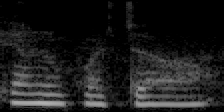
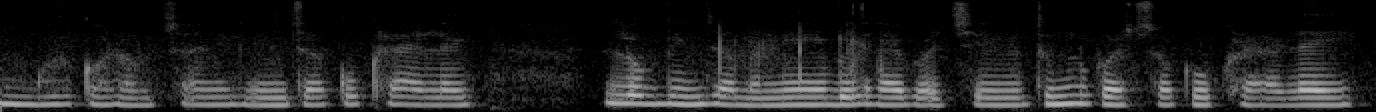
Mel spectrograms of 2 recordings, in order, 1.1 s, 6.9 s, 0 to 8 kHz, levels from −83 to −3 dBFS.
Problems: none marked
